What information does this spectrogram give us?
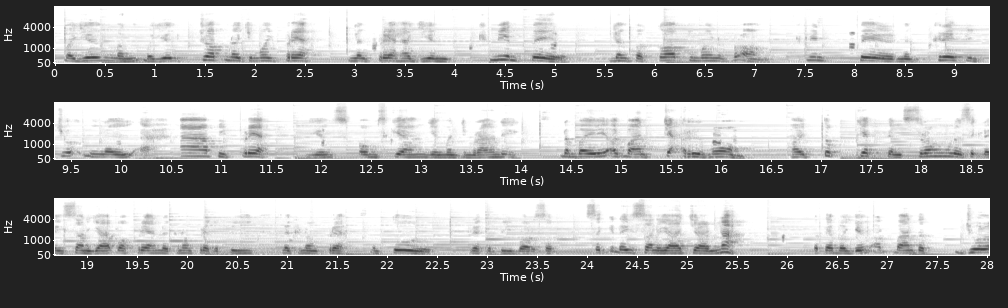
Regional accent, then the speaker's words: Cambodia

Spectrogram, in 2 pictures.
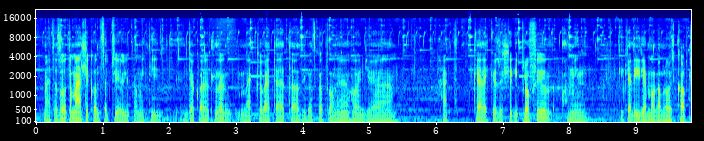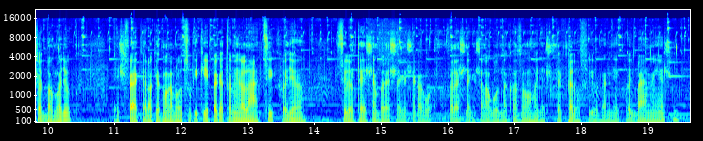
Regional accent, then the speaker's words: Italy; first language Italian; Hungarian is a second language; Van egy kis akcentusom, ugye, de hát ez ilyen. Ez belefér. Igen, viszont cserébe mennyire jó, hogyha esetleg lenne olasz gyerek, akkor anyanyelvi szintű tanár tudná tanítani, vagy pedagógus.

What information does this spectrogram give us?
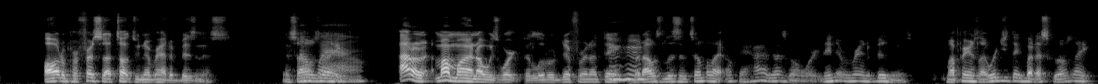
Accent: Fort Lauderdale, Florida, United States; now in Atlanta, United States; I'm from Fort Lauderdale, but I've been in Atlanta.

